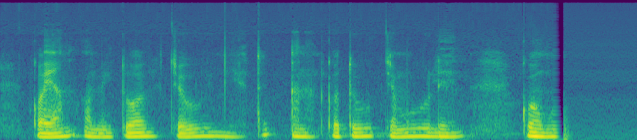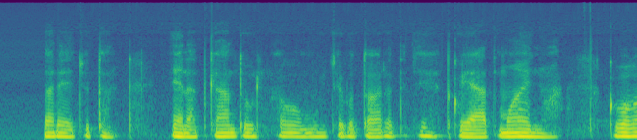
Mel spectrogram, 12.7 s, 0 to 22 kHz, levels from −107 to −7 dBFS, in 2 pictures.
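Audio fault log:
5.53 to 6.83 s: long network dropout, likely. The last sound stretches into a fading buzz for about 1.3 s, then briefly goes silent. The speech in the gap is lost.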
